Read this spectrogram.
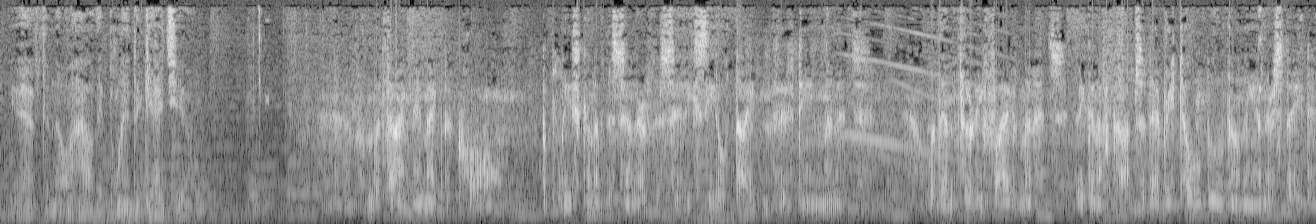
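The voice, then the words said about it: Odd mixed Boston Irish accent. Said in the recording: “I don't know what that accent is. It's... like Middle Earth Boston Irish something.”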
